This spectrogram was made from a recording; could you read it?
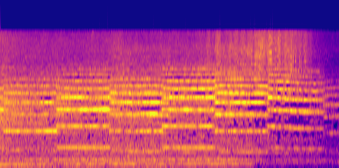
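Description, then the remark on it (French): Loud emergency sirens wail continuously alongside engine rumble as several security vehicles pass, bringing the new French Minister of Defence on an official visit to a large construction site, the sound tapering off slightly at the end. No one speaks. “Voilà, c'est avec grand renfort de sirènes et de véhicules de sécurité que le nouveau ministre de la Défense vient pour cette visite officielle du grand chantier de ce qu'on appelle le Balargone, le Pentagone à la française,”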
